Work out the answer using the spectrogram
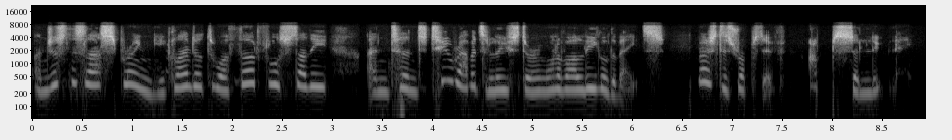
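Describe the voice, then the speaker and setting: A prim old scribe master with a fussy, pompous manner and a raised, bright voice, played by a woman. He leans hard on every complaint in an audiobook reading. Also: high-pitched, expressive, normal speed, no room sound, heavily acted, low-quality recording.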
